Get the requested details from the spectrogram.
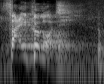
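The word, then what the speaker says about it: psychology: पी इ सा psychic again the प इ silent साइकोलॉजी पी is anything वि प एस य रि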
